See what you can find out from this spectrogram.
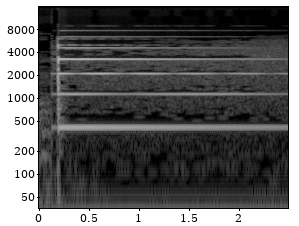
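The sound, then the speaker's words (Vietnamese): A clock strikes one o'clock with a single clear, bell-like chime that rings on with a steady, slowly fading tone. It is fairly quiet and sounds alone. “Đồng hồ gõ 1 giờ,”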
